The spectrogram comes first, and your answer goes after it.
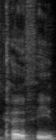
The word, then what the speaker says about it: Kofi: school my name is Kofi but everyone back then pronounced it like coffee like the drink and uh my brother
